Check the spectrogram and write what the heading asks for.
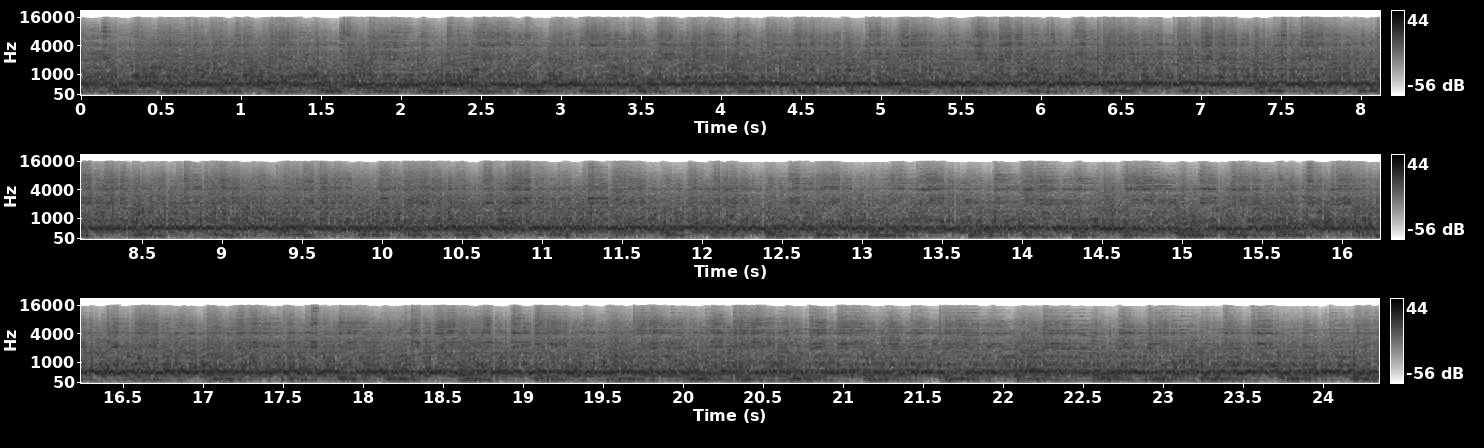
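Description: Loud traditional Kerala ritual percussion, drums with metal hand cymbals, playing a fast, even beat at a steady loudness.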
